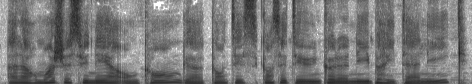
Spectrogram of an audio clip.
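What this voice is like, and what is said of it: French with mixed Alsatian-English accent. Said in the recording (French): “Je parle français avec un accent improbable ... mi-alsacien ... mi-anglophone, mi-shintok, on ne sait pas trop ce que c'est.”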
